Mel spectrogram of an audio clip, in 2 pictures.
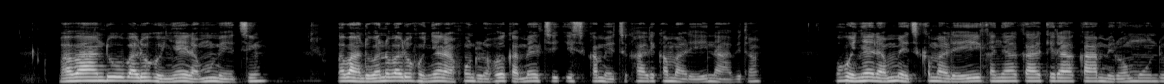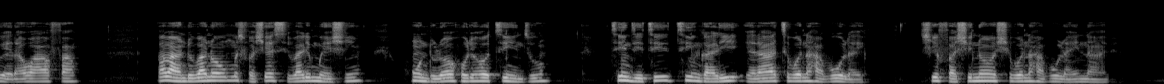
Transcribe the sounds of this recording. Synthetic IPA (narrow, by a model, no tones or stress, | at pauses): βaβaːnduβalixwiiɲaiɾamume̞t͡si | βaβaːnduβano̞βalixuɲaeɾaxuːnduloxwe̞kame̞t͡siʔisi̥kame̞t͡sikaxalikamale̞jinaβita | uxwuiɲaeɾamume̞t͡si̥kamale̞jikaɲakakiɾakamiɾo̞muːndue̞ɾawaːfa | βaβaːnduβano̞musi̥fwaʃe̞siβalimwe̞ːʃi | xuːnduloxulixo̞t͡siːnzu | t͡siːnzit͡sit͡siːŋɡalie̞ɾat͡siβo̞naxaβulaji | ʃifaʃino̞ʃiβo̞naxaβulajinaːβi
